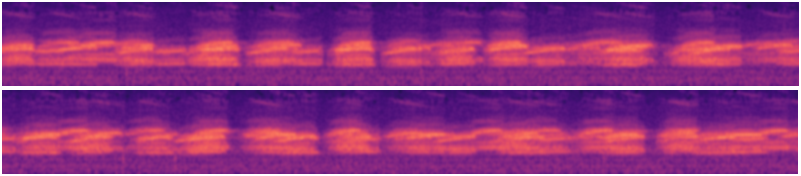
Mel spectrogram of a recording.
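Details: Frogs calling nonstop in a rasping, pulsed chorus, croaks overlapping and interrupted by brief dips roughly every second throughout.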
